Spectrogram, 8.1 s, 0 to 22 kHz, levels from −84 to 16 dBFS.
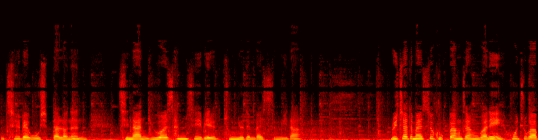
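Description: Imaging from linear upsampling runs throughout. The top is dulled, and a faint mirrored copy sits between 8 and 16 kHz, which fits a 16 kHz source. It gives a light metallic shimmer.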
